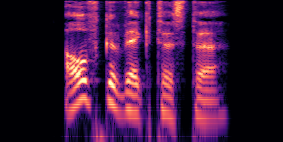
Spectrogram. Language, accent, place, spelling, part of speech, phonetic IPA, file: German, Germany, Berlin, aufgeweckteste, adjective, [ˈaʊ̯fɡəˌvɛktəstə], De-aufgeweckteste.ogg
- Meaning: inflection of aufgeweckt: 1. strong/mixed nominative/accusative feminine singular superlative degree 2. strong nominative/accusative plural superlative degree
